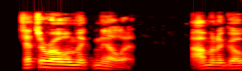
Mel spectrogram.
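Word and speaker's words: Tetairoa: I believe you say his name, Teteroa. Teteroa McMillan.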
